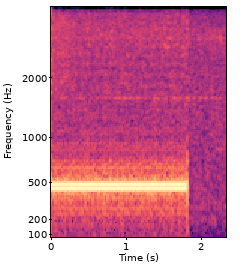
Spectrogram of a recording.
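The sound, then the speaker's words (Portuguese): A telephone line gives a single steady tone while a call is transferred. The tone is moderately loud and lasts a little under two seconds, then cuts off abruptly, leaving faint line hiss. “Por favor, aguarde. Estamos transferindo sua ligação para um de nossos atendentes.”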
